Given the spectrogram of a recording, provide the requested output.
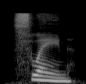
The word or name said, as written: slain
